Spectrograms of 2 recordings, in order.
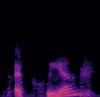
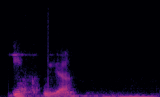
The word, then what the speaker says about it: Akua: And so, for example, I learned that If I was from the Ashanti region, it would be Equia, and from another region, it would be Equia. And I think there may even be some other ways of pronouncing it.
